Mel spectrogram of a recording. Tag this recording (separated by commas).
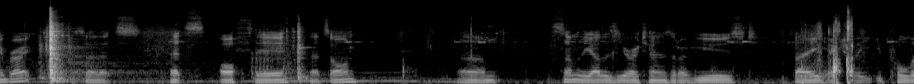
Speech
